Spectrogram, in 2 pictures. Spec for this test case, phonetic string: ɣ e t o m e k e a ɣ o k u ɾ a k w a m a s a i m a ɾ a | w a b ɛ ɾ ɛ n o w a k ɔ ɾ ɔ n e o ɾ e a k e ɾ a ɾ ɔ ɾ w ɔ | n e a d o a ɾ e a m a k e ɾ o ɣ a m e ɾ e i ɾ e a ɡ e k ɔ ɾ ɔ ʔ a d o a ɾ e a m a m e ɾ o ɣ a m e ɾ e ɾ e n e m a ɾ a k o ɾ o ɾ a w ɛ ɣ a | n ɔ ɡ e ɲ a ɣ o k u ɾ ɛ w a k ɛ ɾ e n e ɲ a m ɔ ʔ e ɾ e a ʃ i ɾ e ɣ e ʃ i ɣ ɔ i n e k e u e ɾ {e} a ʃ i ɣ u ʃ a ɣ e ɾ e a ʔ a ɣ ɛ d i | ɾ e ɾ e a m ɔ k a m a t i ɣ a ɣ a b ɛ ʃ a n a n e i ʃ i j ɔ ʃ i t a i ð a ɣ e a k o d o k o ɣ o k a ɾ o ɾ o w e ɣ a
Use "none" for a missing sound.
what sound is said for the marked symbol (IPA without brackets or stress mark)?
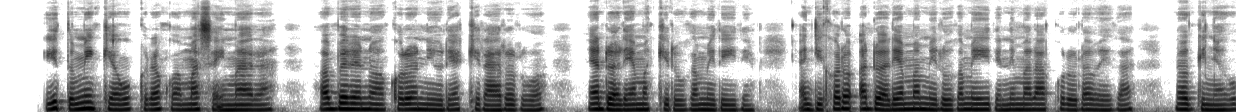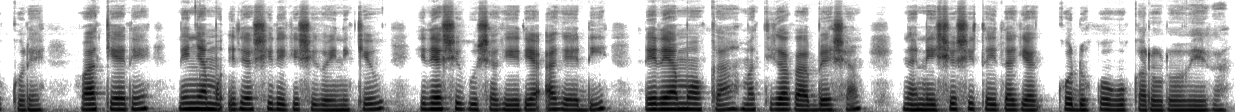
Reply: e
